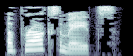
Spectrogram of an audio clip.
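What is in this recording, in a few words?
"approximates", British English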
